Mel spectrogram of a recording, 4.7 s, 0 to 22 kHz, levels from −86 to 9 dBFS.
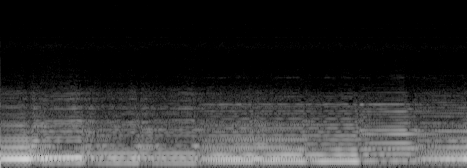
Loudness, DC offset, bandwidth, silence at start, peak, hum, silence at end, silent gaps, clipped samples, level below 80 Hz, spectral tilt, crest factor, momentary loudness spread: -22 LUFS; under 0.1%; 2.8 kHz; 0 s; -6 dBFS; none; 0 s; none; under 0.1%; -44 dBFS; -12 dB/octave; 16 dB; 11 LU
